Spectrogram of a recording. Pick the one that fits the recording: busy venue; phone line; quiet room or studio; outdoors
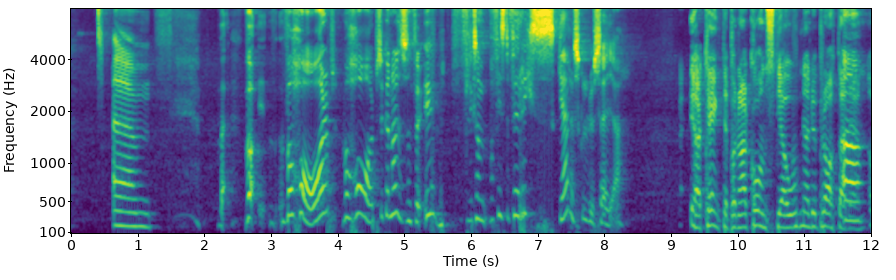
busy venue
